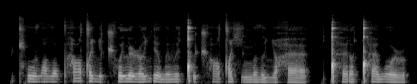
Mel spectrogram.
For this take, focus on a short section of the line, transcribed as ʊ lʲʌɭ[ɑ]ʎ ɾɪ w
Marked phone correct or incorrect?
incorrect: ʌ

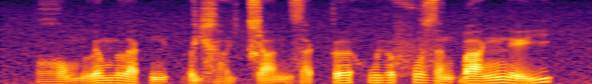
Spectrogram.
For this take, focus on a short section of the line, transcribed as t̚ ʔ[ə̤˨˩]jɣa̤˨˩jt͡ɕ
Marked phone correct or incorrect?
incorrect: ə̰˧˨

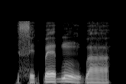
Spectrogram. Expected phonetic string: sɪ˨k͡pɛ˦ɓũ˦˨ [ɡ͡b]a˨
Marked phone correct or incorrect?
correct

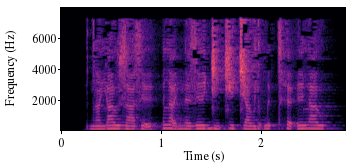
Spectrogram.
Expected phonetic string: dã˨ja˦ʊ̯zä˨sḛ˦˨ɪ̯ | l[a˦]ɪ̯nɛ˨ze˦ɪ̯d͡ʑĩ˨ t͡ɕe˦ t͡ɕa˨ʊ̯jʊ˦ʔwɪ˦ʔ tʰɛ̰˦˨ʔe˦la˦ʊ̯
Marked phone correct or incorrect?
incorrect: a̰˦˨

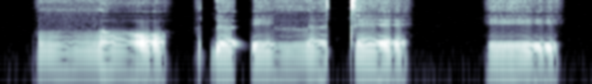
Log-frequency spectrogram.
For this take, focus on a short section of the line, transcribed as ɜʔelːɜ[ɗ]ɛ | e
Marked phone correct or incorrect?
incorrect: t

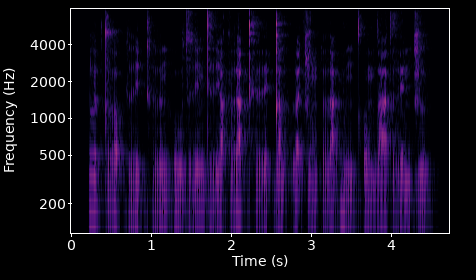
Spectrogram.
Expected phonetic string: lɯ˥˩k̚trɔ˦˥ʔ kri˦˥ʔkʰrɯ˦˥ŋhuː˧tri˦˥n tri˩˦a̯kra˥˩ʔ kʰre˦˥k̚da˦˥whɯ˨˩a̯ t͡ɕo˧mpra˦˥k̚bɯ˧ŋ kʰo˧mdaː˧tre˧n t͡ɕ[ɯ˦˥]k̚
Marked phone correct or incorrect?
correct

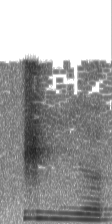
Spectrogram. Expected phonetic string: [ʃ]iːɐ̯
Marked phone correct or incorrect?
incorrect: ʒ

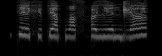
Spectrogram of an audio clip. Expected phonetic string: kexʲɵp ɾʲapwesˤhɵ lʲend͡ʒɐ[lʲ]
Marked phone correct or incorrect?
incorrect: none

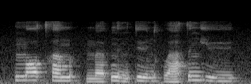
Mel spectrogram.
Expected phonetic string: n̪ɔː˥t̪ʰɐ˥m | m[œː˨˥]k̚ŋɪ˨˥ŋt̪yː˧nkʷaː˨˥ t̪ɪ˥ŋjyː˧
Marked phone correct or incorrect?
correct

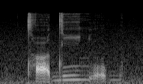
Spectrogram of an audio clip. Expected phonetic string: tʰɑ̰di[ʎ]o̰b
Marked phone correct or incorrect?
correct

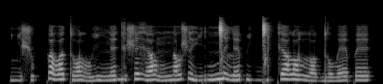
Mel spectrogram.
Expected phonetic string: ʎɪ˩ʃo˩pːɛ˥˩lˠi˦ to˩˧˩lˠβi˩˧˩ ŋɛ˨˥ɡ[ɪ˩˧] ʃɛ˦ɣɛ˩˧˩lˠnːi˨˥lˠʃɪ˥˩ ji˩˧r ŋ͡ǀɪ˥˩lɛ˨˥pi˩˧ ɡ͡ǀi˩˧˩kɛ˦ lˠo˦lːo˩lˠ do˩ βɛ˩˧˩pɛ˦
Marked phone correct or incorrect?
correct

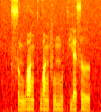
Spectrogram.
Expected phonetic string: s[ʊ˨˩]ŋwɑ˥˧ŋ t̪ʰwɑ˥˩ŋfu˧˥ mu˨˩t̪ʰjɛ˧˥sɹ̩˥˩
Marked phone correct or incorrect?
correct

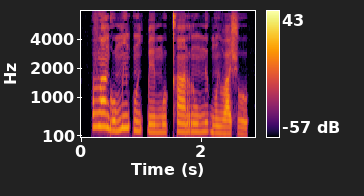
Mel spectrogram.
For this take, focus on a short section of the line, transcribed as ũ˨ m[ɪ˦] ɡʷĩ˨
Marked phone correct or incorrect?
correct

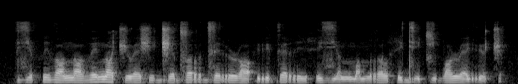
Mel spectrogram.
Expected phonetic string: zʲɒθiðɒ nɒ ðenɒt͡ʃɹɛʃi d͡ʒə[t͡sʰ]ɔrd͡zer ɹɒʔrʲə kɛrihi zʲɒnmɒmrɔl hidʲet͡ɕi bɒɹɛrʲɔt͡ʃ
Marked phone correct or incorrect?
incorrect: d͡z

